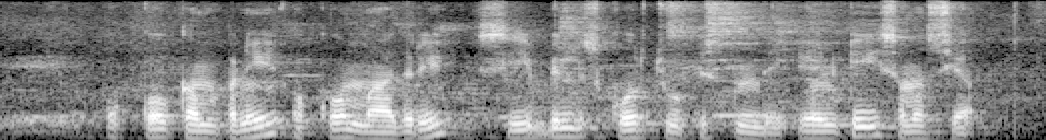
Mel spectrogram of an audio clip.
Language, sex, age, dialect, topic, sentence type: Telugu, male, 18-24, Utterandhra, banking, question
